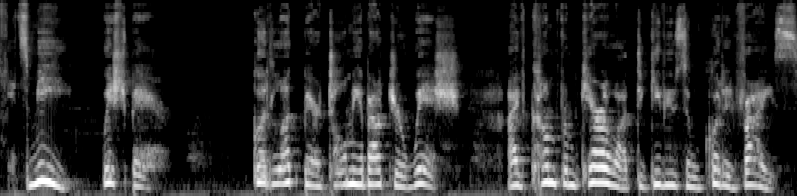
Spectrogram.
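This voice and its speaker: A female-sounding voice puts on a character voice with a high pitch and a gentle tone. The pace is fairly slow. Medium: read story. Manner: gentle, reassuring.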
